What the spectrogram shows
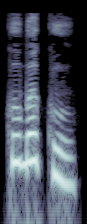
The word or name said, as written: ಗಬ್ಬಿಗೆ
